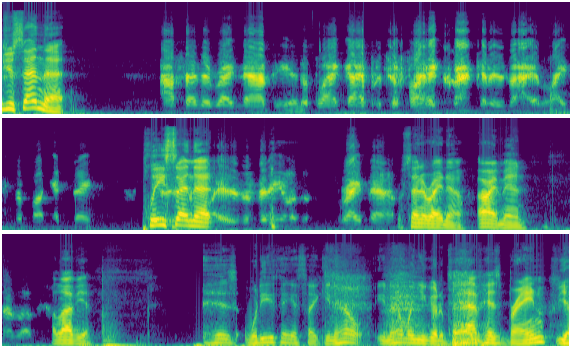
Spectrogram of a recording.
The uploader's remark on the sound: on the phone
